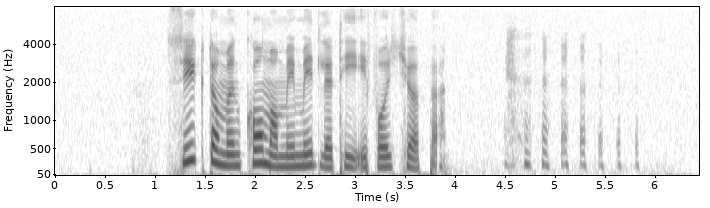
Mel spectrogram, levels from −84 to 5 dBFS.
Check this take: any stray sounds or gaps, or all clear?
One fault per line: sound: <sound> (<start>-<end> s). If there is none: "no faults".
sound: laugh (4.5-5.9 s)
